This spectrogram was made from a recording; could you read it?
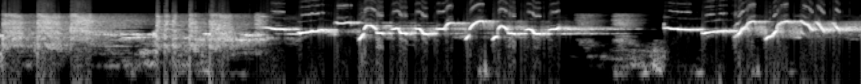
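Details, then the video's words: White-rumped shama lure song packed with imitated phrases: a buzzy opening followed by a fast series of bouncing, looping whistles, each rising then dropping, briefly fading before another looping burst. "Murai Blorok Gacor Bongkar isian Pancingan Burung Murai Batu Bahan"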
